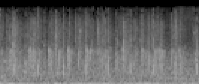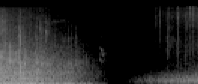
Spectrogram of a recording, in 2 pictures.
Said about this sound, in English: They all clap appreciatively.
